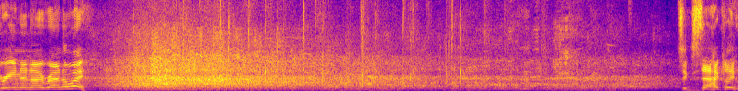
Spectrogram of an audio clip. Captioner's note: audience laughing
